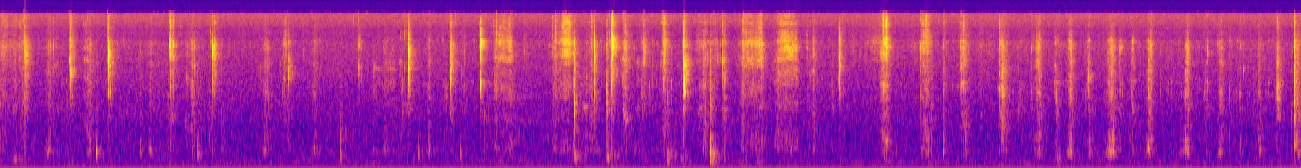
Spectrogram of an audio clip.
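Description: Faint close-up eating sounds: a person chewing food eaten by hand, many short irregular wet clicks and crunches.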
